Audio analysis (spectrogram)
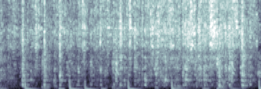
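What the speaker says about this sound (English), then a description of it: "So we're going to whisk this until it's nice and smooth." Brownie batter whisked by hand in a bowl, with fast rhythmic strokes of the whisk making steady rattling clicks and thumps, close and loud, no voices.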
